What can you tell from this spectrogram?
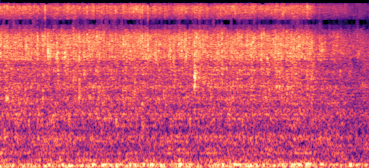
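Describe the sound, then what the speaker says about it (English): A restaurant water heater being drained, water rushing out in a steady, continuous broadband gush with no breaks, close and fairly loud. "Temps were running high, so I'm dumping the water heater."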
